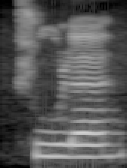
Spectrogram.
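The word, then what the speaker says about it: Schule: feature of German phonetics SCH sounds like English English SH that makes sense like Shula and Oh school is different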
